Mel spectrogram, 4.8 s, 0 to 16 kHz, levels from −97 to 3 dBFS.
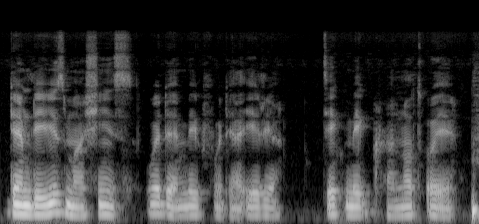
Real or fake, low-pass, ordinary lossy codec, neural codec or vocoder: real; 9.9 kHz; none; none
